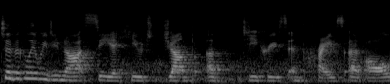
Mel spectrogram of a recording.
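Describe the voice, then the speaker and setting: A fairly quick pace with ordinary pitch variation, plus noticeable background noise and audible room echo. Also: woman. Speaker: real estate agent. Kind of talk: market update video. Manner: fast; casual, chatty.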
